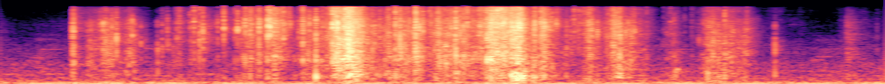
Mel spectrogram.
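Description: Foil trading-card pack wrapper crinkling and crumpling as the pack is opened by hand: a run of crackly bursts over about two seconds, loudest near the middle.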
